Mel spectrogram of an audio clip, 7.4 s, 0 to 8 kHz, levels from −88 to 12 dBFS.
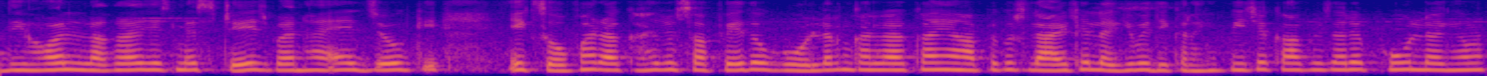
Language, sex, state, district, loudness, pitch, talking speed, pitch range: Hindi, female, Uttar Pradesh, Budaun, -26 LUFS, 255 Hz, 280 wpm, 245-260 Hz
